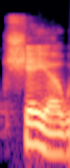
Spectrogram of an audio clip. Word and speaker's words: CEIA: Dave Ellis is Field Applications Engineer for a company called CHEIA, which is spelled CEIA International.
